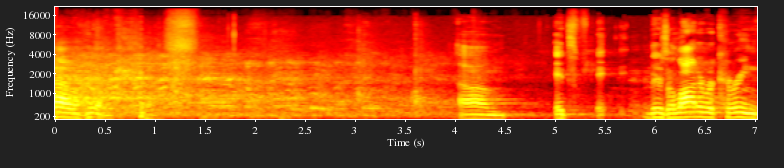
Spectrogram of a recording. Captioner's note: laughter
